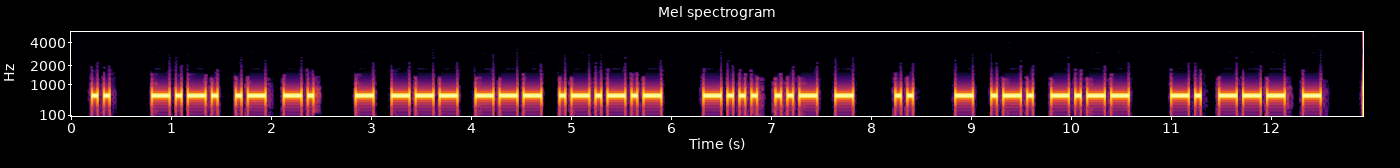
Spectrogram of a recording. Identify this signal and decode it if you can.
Morse code, heard as a keyed tone, about 20 wpm, 600 Hz. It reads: I CAN TOO. BUT I TRY NOT
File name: the old man and the sea / the old man and the sea part 1 20wpm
